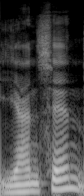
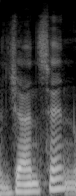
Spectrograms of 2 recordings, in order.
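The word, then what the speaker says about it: Janssen: your own expense fortunately i got my jansen or johnson whichever pronunciation you'd like it's it's no problem both are correct and bermuda recognized the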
